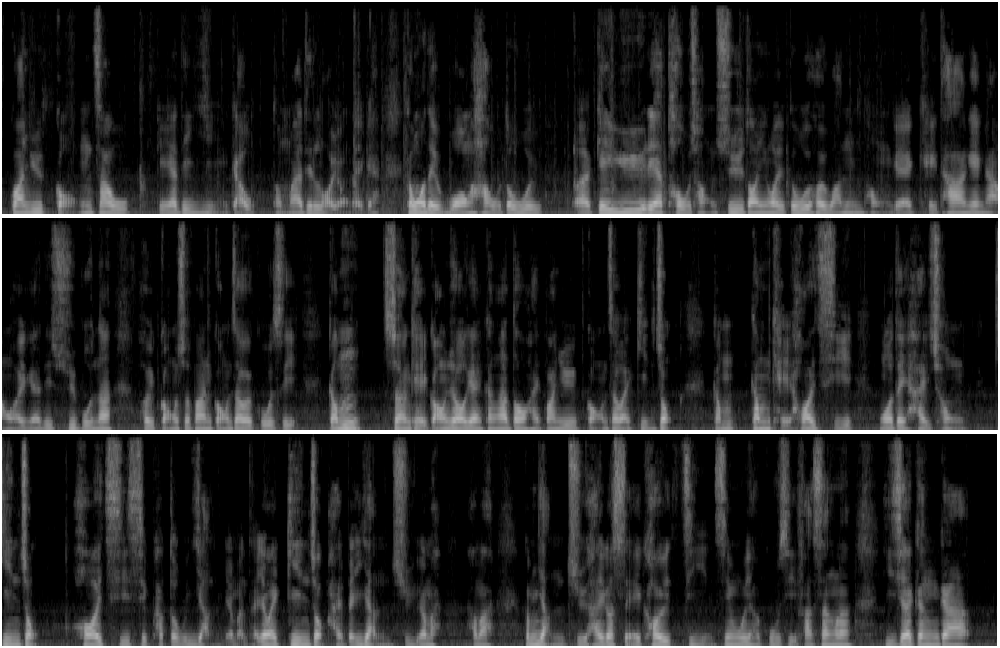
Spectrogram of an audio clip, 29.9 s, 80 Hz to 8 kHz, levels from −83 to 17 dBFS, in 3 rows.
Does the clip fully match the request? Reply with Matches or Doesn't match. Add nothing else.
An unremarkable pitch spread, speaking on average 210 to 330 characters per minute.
Matches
